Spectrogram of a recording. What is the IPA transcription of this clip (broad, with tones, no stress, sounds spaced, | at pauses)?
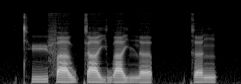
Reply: t̪ʰ yː˨˥ f aː˨˥ w k aː˧ j w aː˧ j n̪ ɐ˨˥ p̚ | k ɐ˨ ŋ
